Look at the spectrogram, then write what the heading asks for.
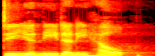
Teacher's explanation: do you sounds like d'ya.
